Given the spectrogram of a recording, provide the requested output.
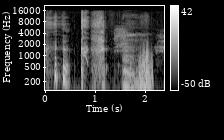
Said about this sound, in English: Here we go. He's the coughs we'll have to allow.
